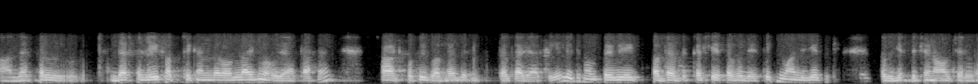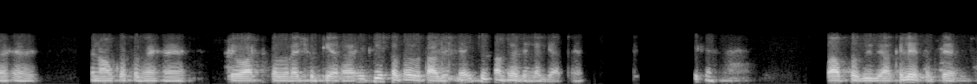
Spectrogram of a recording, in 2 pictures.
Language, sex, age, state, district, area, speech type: Hindi, male, 30-45, Madhya Pradesh, Katni, urban, conversation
